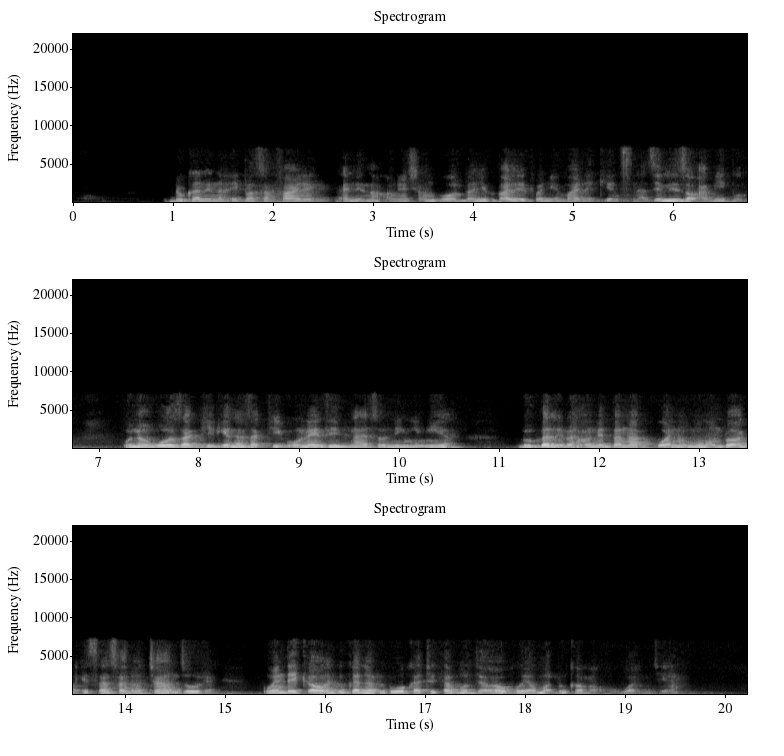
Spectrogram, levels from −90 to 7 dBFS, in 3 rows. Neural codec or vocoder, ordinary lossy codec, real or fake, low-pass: codec, 16 kHz, 1.1 kbps, Voila-Tokenizer; Opus, 64 kbps; fake; 7.2 kHz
